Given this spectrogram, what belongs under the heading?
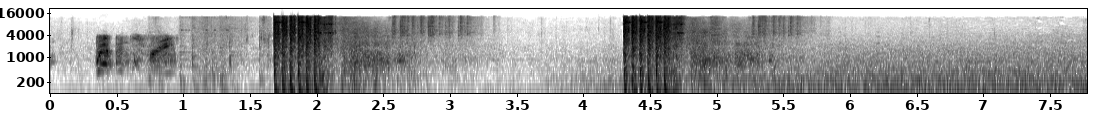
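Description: Gunfire in the video game Special Forces Team X, two loud bursts of rapid automatic fire separated by a quieter stretch, plus a brief earlier volley and a lingering rumbling tail.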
